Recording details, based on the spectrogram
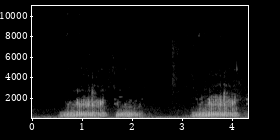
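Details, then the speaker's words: Pleural friction rub from inflamed, roughened visceral pleura sliding against parietal pleura: coarse, grating, low-frequency, discontinuous, non-musical sounds, biphasic on inspiration and expiration, best heard over the axillary area and lung bases. "por último en los sonidos respiratorios tenemos el Rose pleural Este es un son discontinuo de frecuencia baja es chirriante y surge cuando hay una inflamación y aspereza de la pleura visceral en su deslizamiento contra la pleura parietal es un sonido no musical"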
